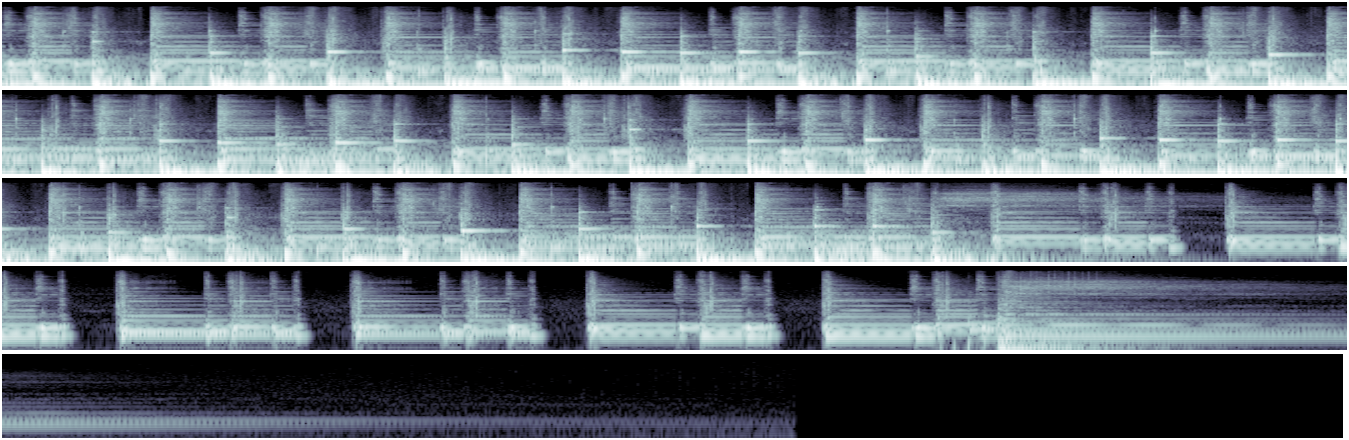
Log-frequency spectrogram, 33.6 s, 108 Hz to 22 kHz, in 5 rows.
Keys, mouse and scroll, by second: 2.9 r, 3.5 right click, 7.0 click, 9.6 shift+middle click, 10.0 scroll up 1, 10.6 g, 14.7 scroll down 1, 15.2-16.4 shift+middle drag, 16.4 g, 21.4 a, 21.8 scroll down 1, 22.0 middle click, 23.4 middle click, 24.6-25.8 middle drag, 25.8 click, 26.3 click, 27.0 scroll down 2, 27.3 middle click, 28.1-28.5 scroll up 2, 28.5-32.6 middle drag.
